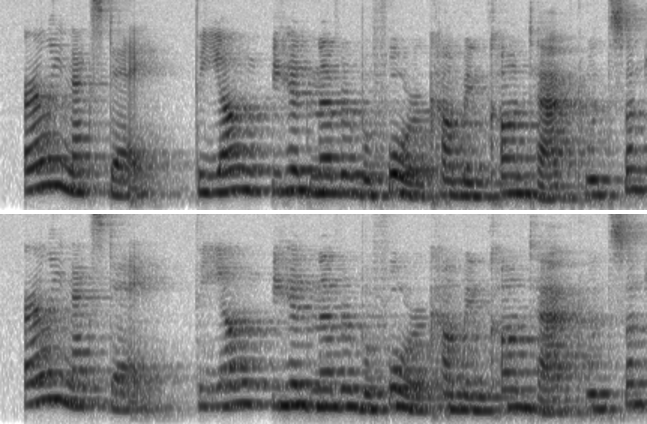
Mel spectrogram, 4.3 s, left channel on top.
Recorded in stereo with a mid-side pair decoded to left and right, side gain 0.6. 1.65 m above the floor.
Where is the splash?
No splash in this recording.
